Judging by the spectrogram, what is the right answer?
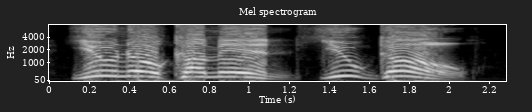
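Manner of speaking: really loud, high, forceful voice. Describing a character, the speaker acts out his words, speaking up really loud. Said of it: "Then he speaks up really loud".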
